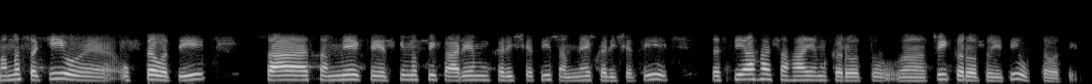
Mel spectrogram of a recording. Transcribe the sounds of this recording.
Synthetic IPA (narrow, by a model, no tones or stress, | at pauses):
mɐmɐsɐkiṵk̚t̪ɐʋɐt̪i | sasɐmjeːkjɐt̪̚kimɐkikaːɾjɐmkɐɾiʃjɐt̪isɐmjekɐɾiʃɐt̪i | t̪ɐsjaːɦɐ̆sɐɦaːjɐmkɐɾoːt̪ṵsʋiːkːɐɾoːt̪uit̪iuk̚t̪ɐʋɐt̪ḭ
